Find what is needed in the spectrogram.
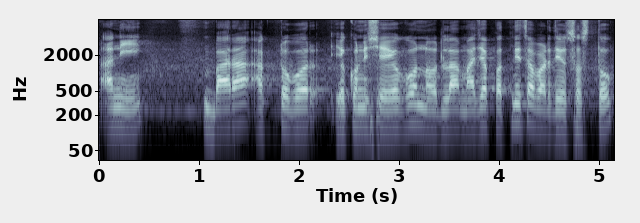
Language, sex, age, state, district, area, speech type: Marathi, male, 45-60, Maharashtra, Amravati, rural, spontaneous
